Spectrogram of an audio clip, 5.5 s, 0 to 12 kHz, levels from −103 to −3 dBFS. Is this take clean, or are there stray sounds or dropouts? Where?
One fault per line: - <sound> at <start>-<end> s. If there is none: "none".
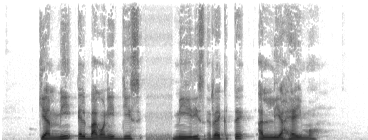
none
